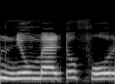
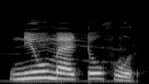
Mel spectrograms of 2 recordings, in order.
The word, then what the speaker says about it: न्यूमेटोफोर: आई हैं इनको हम न्यूमेटोफोर कहते हैं। कौन से रूट है ये? इन रूट्स का नाम क्या है? न्यूमेटोफोर। न्यूमेटो फोर। ठीक है? यहां पे जो पी है वो साइलेंट है।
